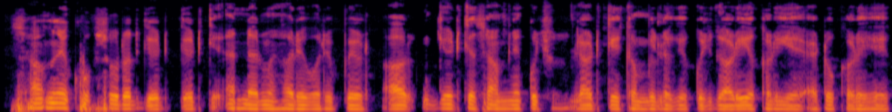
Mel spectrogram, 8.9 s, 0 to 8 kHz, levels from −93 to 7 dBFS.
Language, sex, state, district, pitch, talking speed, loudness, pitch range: Hindi, female, Maharashtra, Nagpur, 100 Hz, 180 wpm, -24 LUFS, 95-110 Hz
